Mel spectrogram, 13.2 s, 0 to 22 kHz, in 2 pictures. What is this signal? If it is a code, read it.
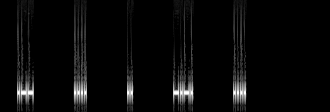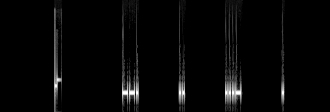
Morse code, heard as a keyed tone, about 34 wpm, spaced as for 10 wpm, 700 Hz. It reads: WHICH GIVE
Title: 8x Character Spacing - Top 300 Words - 35wpm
